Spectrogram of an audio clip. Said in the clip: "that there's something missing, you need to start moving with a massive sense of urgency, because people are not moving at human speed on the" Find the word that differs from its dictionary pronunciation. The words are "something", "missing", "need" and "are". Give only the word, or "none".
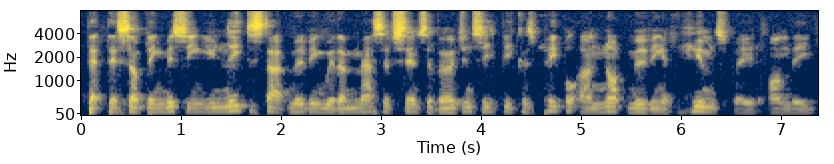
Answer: none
